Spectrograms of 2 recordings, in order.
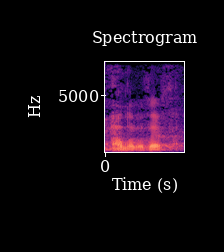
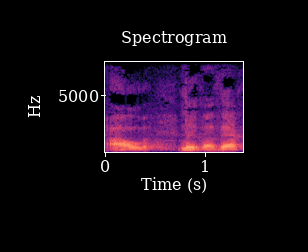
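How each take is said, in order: First: The two words run together as one. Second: A brief break separates the two words. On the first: The speaker calls it wrong. "It sounds like one thing" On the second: The speaker calls it right. "you need to make a small hefsek"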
